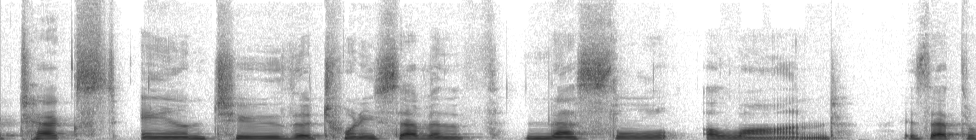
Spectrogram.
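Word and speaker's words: Nestle-Aland: to the mastic text and to the 27th Nestle aland is that the right way to say that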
